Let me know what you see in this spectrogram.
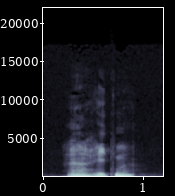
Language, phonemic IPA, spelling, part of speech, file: French, /ʁitm/, rythme, noun, Fr-rythme.ogg
- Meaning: rhythm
